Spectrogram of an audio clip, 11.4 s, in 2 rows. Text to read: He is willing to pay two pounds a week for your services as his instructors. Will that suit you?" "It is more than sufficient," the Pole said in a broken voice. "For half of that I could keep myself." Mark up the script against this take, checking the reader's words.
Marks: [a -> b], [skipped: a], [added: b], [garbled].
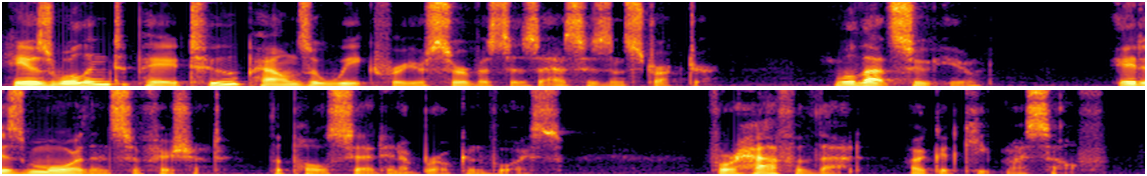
He is willing to pay two pounds a week for your services as his [instructors. -> instructor] Will that suit you?" "It is more than sufficient," the Pole said in a broken voice. "For half of that I could keep myself."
